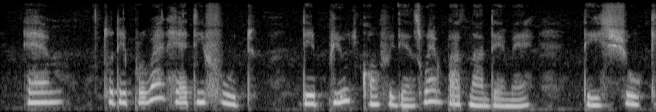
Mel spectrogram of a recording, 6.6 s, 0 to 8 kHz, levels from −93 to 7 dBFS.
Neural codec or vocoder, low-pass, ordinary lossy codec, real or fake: none; 7.2 kHz; none; real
